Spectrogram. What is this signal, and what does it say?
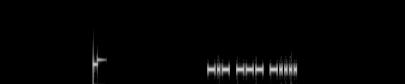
Morse code, heard as a keyed tone, about 49 wpm, 700 Hz. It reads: KO6
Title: USA Call Sign Prefixes - 50wpm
